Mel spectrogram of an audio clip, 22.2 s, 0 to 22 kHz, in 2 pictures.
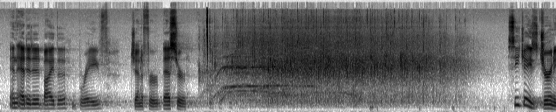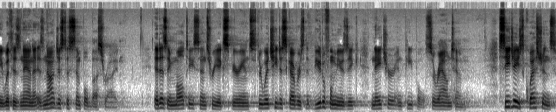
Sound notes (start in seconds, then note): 4.0 applause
